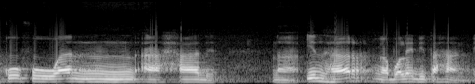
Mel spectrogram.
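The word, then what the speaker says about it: كُفُوًا أَحَد: Kufuwan jangan ditahan. N-nya ya atau tanwinnya di sini ketemu a, jangan ditahan. Kufuwan ahad.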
